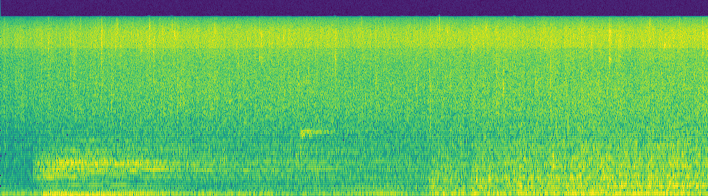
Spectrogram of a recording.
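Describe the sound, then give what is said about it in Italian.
Rain recorded live in north Wales, a dense, continuous hiss over a deep low rumble that turns heavier and louder in the second half. “questo rumore di pioggia, probabilmente appunto registrato dal vivo nel nord del Galles”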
